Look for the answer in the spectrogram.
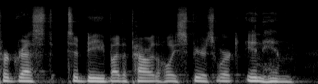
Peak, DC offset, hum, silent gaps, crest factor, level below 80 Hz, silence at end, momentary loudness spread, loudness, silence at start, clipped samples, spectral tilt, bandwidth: -10 dBFS; under 0.1%; none; none; 16 dB; -62 dBFS; 0.25 s; 6 LU; -27 LUFS; 0 s; under 0.1%; -6.5 dB/octave; 16 kHz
